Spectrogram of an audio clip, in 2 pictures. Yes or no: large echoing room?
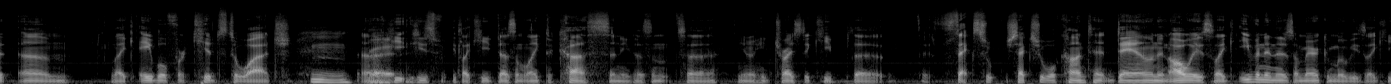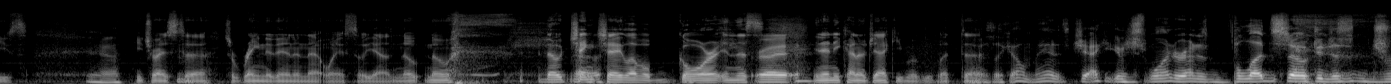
no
